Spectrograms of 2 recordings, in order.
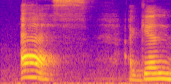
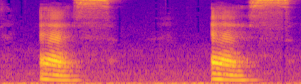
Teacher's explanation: this letter name starts out with that vowel sound where you're dropping the jaw just a bit and moving into the S consonant.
